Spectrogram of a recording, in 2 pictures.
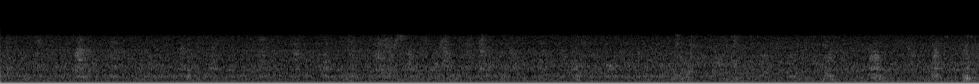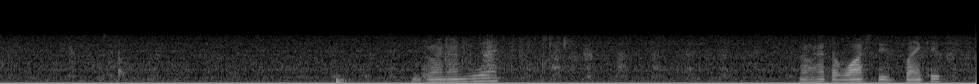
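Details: A 5-month-old male Bull Terrier, a clumsy dog who plays rough with a Jack Russell, gives two short bursts of rising, harmonic whining yelps over a low background rumble.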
